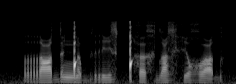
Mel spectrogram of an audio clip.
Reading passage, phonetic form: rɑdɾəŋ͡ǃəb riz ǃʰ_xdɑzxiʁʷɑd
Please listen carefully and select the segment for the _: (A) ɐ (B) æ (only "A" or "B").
A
